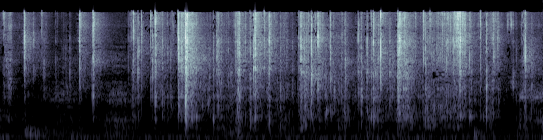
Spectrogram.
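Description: Foil-wrapped Magic: The Gathering collector booster pack crinkling in the hands, with irregular sharp crackles as the wrapper is handled and pulled open at its seam.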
